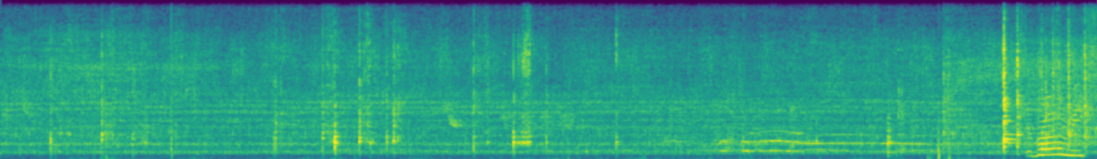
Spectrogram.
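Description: Chicken cooking in a clay pot being stirred after onion paste goes in, a steady soft sizzle under repeated scraping and stirring strokes, close and moderately loud with no talking.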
